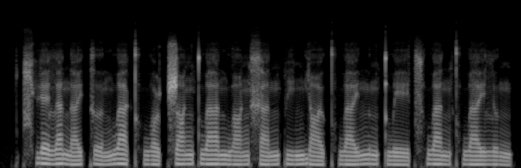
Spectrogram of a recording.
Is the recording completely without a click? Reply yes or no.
yes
